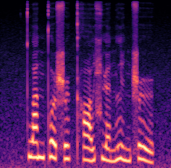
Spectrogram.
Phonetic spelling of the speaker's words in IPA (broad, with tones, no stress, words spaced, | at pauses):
t̪wa˦nt̪ɤ˥˨ʂɻ̩˦ kʰɑ˨˦ʊ̯ ɕɥɛ˨˦n li˨˦ŋʂɻ̩˥˨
